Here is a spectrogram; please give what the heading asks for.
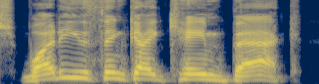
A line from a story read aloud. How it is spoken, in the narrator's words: Trent said, raising his voice over the rough engine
